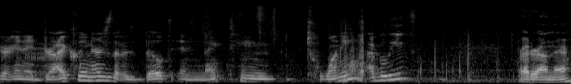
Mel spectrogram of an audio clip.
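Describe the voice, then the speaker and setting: A man speaks fairly slowly with a Midwestern US accent at medium pitch. His intonation is lively, with noticeable background noise behind him. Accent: US Midwest. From Iowa. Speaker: dry cleaner owner. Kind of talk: casual chat. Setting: old dry cleaners building.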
